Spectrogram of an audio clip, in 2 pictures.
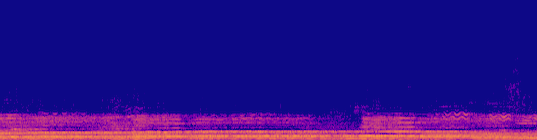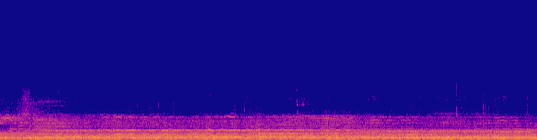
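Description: Mixed choir of men's and women's voices singing unaccompanied, with long sustained chords shifting slowly; about halfway through, low voices come in on a held bass note.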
